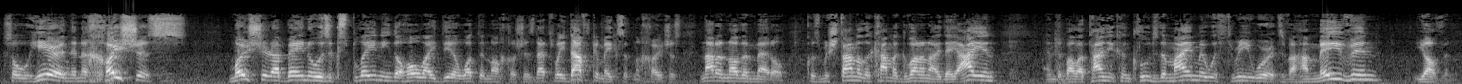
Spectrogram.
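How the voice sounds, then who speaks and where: Animated rabbi teaching a class. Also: male voice, fairly high pitch, normal speed, a little hiss or hum. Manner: emphatic, swings between loud exhortation and quiet asides. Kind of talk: animated Torah class with Hebrew terms.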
